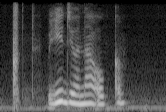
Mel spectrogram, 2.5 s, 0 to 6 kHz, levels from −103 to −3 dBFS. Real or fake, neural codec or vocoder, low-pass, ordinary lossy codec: fake; codec, 16 kHz, 0.5 kbps, FunCodec, trained on LibriTTS, 25 frames a second; 5.4 kHz; AAC, 48 kbps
